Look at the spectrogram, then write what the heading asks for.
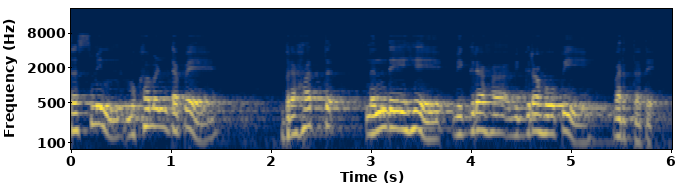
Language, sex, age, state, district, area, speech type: Sanskrit, male, 18-30, Karnataka, Uttara Kannada, rural, spontaneous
